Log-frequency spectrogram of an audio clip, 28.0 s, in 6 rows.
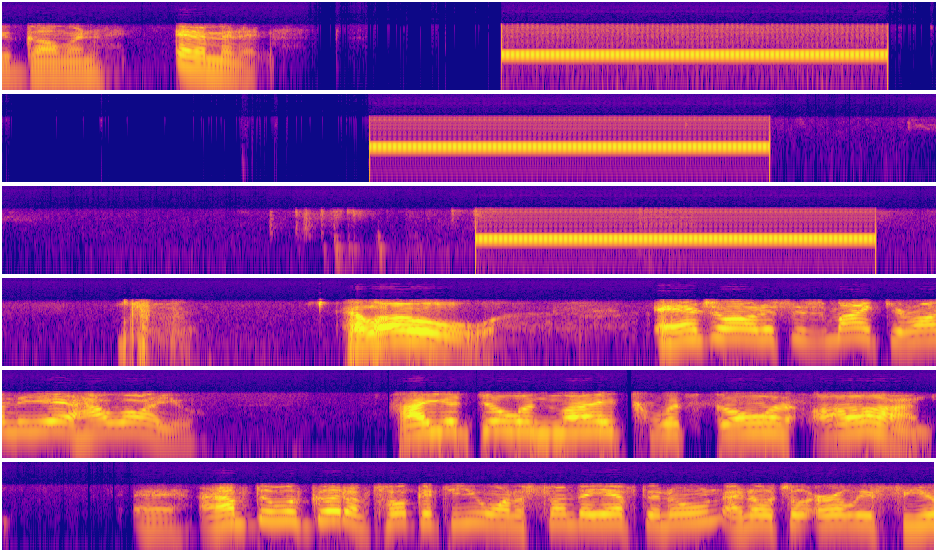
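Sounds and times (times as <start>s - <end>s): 
speech: 0.0s - 1.4s, 15.7s - 16.5s, 17.3s - 19.7s, 20.6s - 23.4s, 24.0s - 28.0s
telephone ringing tone on a call to an interview guest: 2.5s - 4.5s, 6.5s - 8.6s, 11.7s - 13.8s.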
